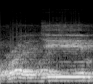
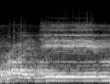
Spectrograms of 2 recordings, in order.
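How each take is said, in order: Both takes have the same delivery.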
